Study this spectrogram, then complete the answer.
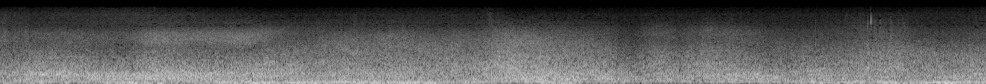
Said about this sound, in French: On croirait le bruit de la mer, mais c'est le bruit de la terre. C'est un gouffre énorme.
